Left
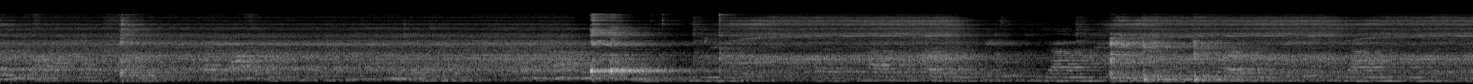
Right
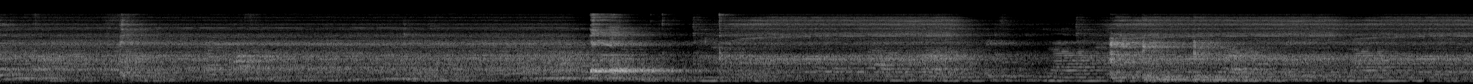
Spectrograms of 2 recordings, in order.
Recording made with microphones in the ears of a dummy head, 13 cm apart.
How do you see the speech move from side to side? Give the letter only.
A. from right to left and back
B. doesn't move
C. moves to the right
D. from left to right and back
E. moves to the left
B.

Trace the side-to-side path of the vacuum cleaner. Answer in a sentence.
In this clip you hear the vacuum cleaner stay in one place.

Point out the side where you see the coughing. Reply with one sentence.
You can hear the coughing on the left.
